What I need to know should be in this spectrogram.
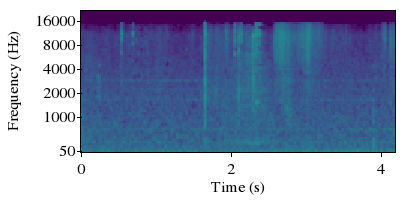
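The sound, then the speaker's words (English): Faint snips of scissors cutting beading thread: a few soft, sharp clicks scattered through otherwise near-silence, with a small cluster of quick snaps in the middle. “I'm just going to take it a little further than possible. So, okay. And I'm going to cut that off.”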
